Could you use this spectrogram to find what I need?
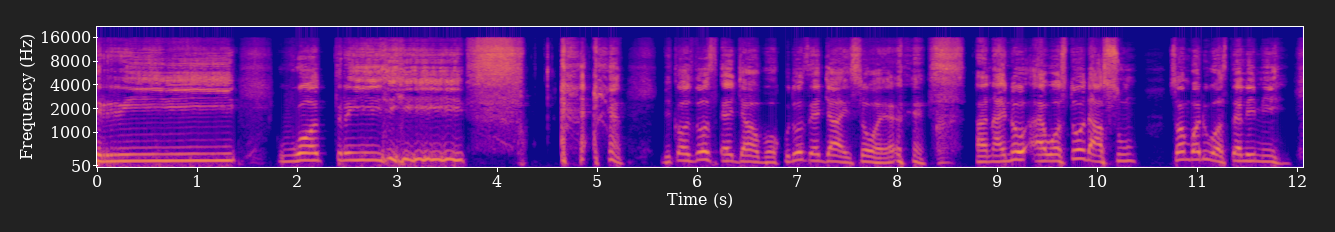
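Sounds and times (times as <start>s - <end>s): man coughing: 4.6s - 5.4s.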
